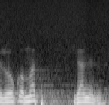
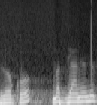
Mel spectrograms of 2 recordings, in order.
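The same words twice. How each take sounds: First: "रोको मत" together, a stop, then "जाने दो"; pause after मत. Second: "रोको" set apart, then "मत जाने दो" in one run; pause after रोको. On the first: Preacher contrasts comma placements for listeners, pausing after मत. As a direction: break after "मत", then let "जाने दो" fall. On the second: Preacher contrasts comma placements for listeners, pausing after रोको. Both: Shown as a demonstration. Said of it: "comma कहाँ लगाना है, कहाँ रुकना है".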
